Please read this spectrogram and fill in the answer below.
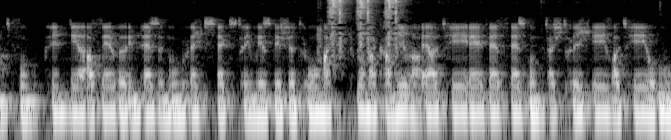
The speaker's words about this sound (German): Und überall da, wo es so klickt wie ein Fotoapparat, da ist ein Bild mit dabei.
